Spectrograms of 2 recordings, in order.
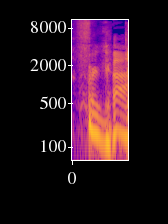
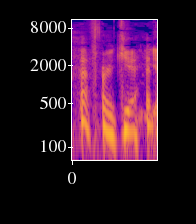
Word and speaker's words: Forget: But he's a neurosurgeon, and his last name is spelled F-O-R-G-E-T. – Forgot. – Dr. Forget. – Forget. – Yeah. Yeah. But he pronounces it Forget.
